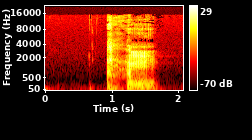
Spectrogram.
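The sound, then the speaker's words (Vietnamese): A man clears his throat outside a gate in a short, gruff rasp made of two quick throaty bursts, loud against near silence. “Đang lúc đứng nghĩ ngợi ung dung, ở bên ngoài cổng bỗng có tiếng hắng giọng.”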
